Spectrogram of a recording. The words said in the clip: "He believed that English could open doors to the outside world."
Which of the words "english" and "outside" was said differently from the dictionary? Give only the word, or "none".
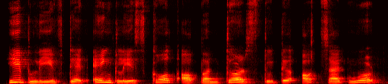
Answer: english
